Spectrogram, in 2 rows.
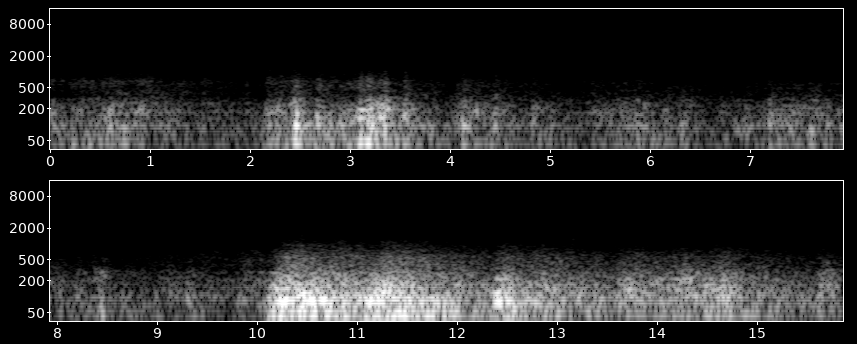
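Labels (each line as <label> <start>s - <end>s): Thunder rumbles deeply, resonating powerfully through the atmosphere. 0.0s - 15.9s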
